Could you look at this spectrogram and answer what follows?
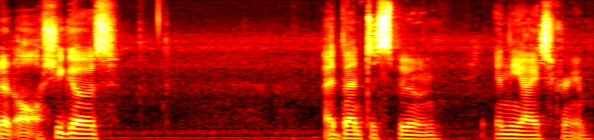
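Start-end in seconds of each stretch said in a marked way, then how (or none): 2.4-4.4 quiet and flat. Retold or imitated. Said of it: "she just gets real quiet".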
